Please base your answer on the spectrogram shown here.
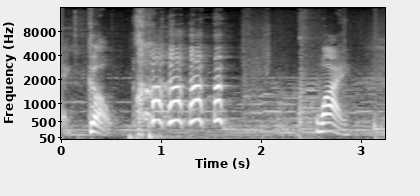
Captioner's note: Faith laughing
